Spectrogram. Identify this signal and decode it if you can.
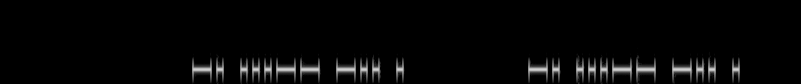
Morse code, heard as a keyed tone, about 20 wpm, 700 Hz. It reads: N3DE N3DE
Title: USA Call Signs - 4 Characters - Repeated 3x - 20wpm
